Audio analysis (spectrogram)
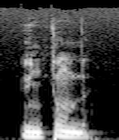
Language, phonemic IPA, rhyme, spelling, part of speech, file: French, /tɔ̃b/, -ɔ̃b, tombe, noun, Fr-tombe.ogg
- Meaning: 1. grave 2. tomb (small building or vault)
